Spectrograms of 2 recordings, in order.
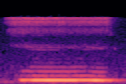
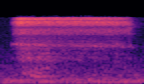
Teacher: Can you feel the tickle? That means your voice is on.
